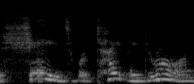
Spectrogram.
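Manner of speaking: ordinary delivery, nothing marked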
